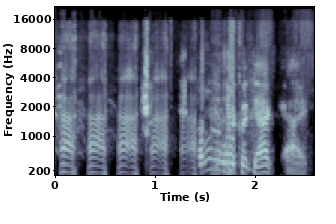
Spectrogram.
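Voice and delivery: laughing. Acted. Mocking the author, laughing.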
